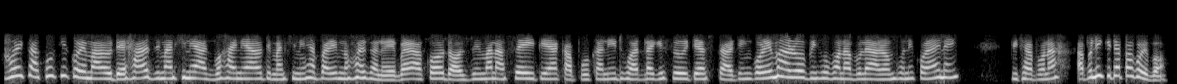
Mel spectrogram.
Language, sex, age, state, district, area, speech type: Assamese, female, 18-30, Assam, Sonitpur, urban, conversation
